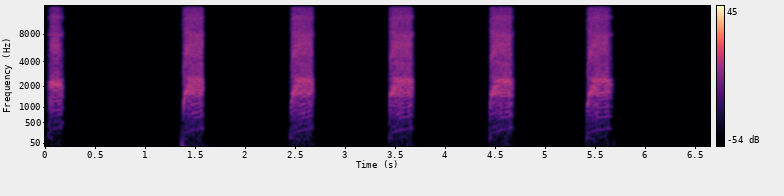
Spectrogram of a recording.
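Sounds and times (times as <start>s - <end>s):
duck quacking: 0.0s - 0.2s, 1.4s - 1.6s, 2.4s - 2.7s, 3.4s - 3.7s, 4.4s - 4.7s, 5.4s - 5.7s.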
